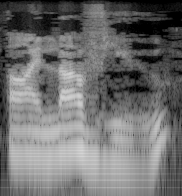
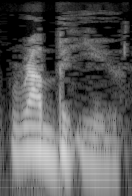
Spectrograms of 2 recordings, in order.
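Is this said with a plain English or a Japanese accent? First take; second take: plain English; Japanese. First: The L and V sounds are pronounced clearly. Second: L becomes R and V becomes B. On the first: "if I wanted to say" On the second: "No L, no V. So"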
